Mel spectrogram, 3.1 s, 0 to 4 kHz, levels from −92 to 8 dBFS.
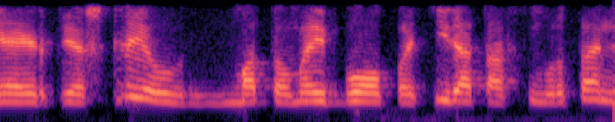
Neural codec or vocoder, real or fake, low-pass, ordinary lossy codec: none; real; 3.6 kHz; AAC, 32 kbps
